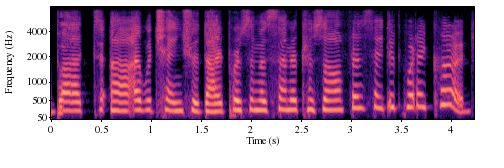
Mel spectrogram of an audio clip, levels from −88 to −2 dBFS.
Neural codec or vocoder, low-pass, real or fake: codec, 16 kHz in and 24 kHz out, 1.1 kbps, FireRedTTS-2 codec; 7.2 kHz; fake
